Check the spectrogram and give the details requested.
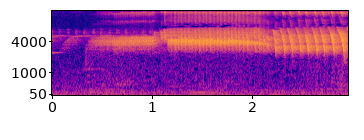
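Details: Canary, a Belgian canary, singing a training song for contests: high sustained trills and rolls, a steady buzzy trill leading into a fast pulsed rattle near the end.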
